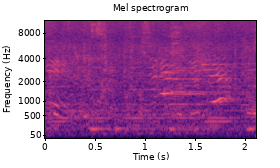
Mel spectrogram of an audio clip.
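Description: Live folk dance music from a small band, with a bass note pulsing steadily on the beat. Children's voices and chatter run over it.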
